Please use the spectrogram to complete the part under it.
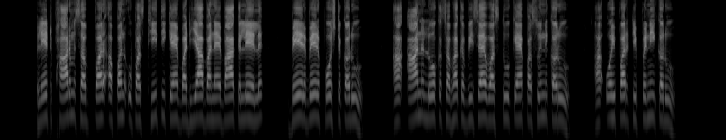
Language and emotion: Maithili, neutral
